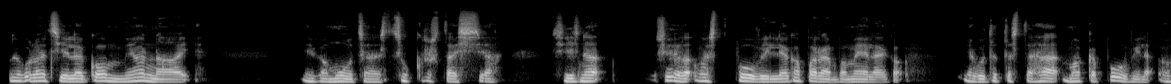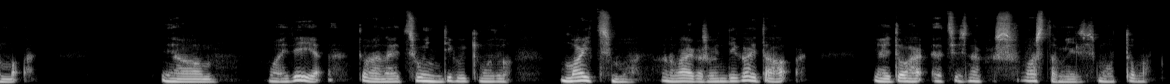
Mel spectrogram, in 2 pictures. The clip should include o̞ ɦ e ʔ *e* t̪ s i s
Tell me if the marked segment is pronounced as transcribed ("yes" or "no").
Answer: yes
